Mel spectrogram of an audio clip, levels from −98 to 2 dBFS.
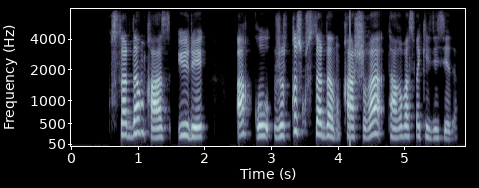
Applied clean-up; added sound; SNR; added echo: none; none; none; none.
